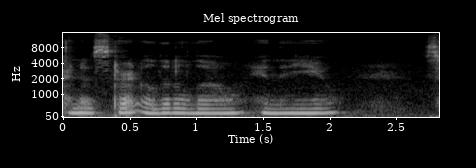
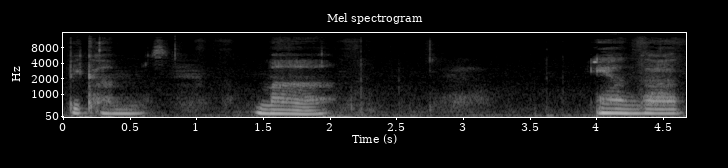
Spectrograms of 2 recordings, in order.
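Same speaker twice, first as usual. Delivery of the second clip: whisper; slower than usual. Real, not acted. Whispers all lesson talk.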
